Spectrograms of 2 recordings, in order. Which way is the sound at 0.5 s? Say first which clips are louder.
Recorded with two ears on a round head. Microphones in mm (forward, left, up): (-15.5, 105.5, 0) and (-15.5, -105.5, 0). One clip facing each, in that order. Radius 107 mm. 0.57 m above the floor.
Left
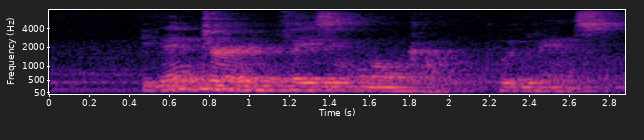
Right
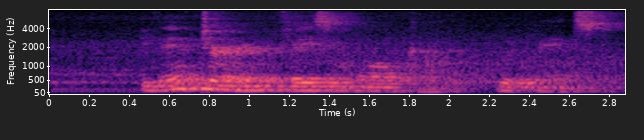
Right 2 dB; 60° right (ahead or behind).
